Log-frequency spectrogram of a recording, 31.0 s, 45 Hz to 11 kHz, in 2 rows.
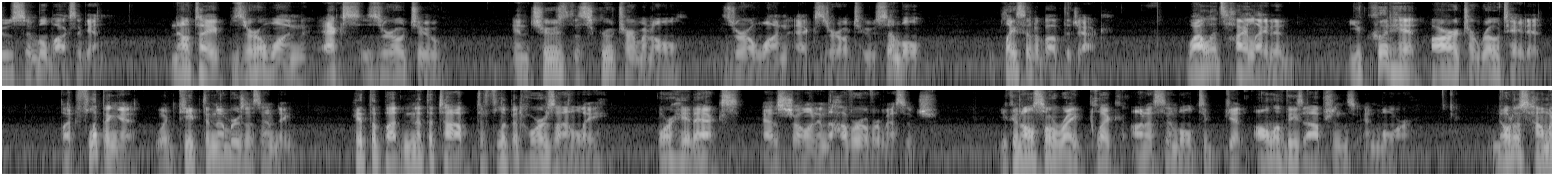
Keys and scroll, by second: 2.4 0, 2.9 1, 3.9-5.5 typing, 24.7 Escape.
